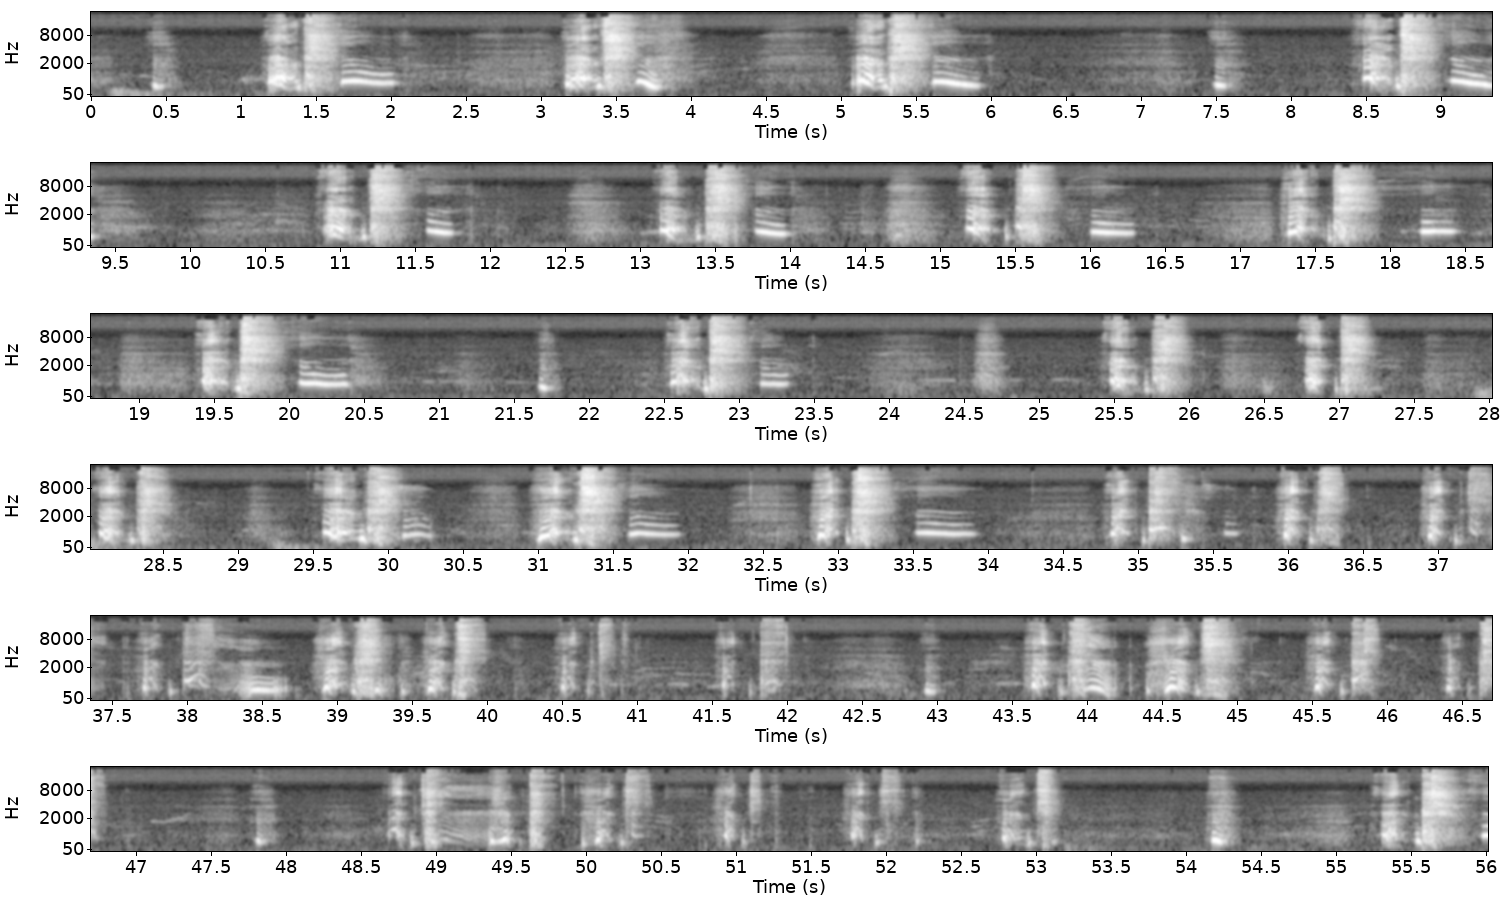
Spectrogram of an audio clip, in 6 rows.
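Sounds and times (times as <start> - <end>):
person sneezing: 1.2 - 1.8, 3.2 - 3.9, 5.1 - 5.6, 8.5 - 9.1, 10.9 - 11.6, 13.1 - 13.8, 15.2 - 15.9, 17.3 - 18.0, 19.4 - 20.1, 22.6 - 23.2, 25.5 - 26.1, 26.8 - 27.3, 28.0 - 28.6, 29.6 - 30.2, 31.0 - 31.6, 32.8 - 33.5, 34.8 - 41.0, 41.6 - 42.0, 43.6 - 46.8, 48.7 - 51.2, 52.8 - 53.2, 55.3 - 56.0.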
